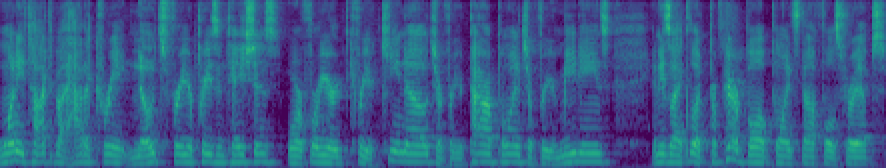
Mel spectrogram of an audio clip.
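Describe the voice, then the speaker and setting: Fairly quick and fairly even in intonation, a man speaks at a fairly high pitch. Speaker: book reviewer. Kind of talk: casual book review talk. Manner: fast; lots of filler words.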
